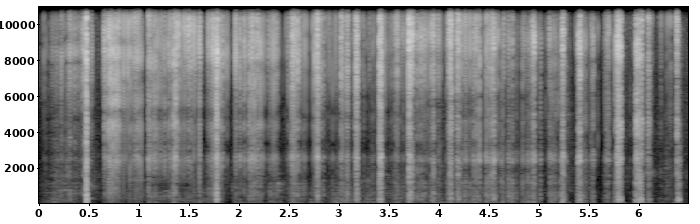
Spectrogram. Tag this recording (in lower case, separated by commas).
tearing, crackle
